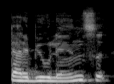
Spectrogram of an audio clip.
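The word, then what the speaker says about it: turbulence: हम लोग इ से पहले तक का उच्चारण करते हैं। तो हमारी पूरी मीनिंग क्या बनी? टरब्यूलेंस। टर्बुलेंस।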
